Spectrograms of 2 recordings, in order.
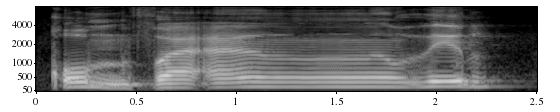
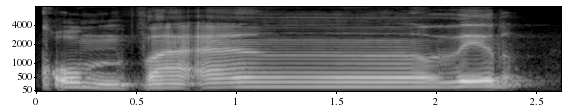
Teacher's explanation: یہاں پر ہم نے قاف کی ادائیگی کو پر کرنا ہے، میم ساکن میں ہم نے غنہ کرنے سے اجتناب کرنا ہے، بچنا ہے، اور حمزہ نون زبر ان کو ملائیں گے جیسے ہی تو زال کی وجہ سے ہم نے یہاں پر اخفا کرتے ہوئے غنہ کر دینا ہے، اور یہ غنہ زمانی کہلاتا ہے۔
